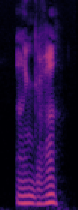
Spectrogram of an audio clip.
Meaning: 1. grain 2. a small amount, a bit 3. squall, thunderstorm
- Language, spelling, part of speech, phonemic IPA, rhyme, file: French, grain, noun, /ɡʁɛ̃/, -ɛ̃, Fr-grain.ogg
